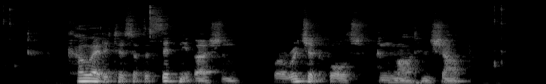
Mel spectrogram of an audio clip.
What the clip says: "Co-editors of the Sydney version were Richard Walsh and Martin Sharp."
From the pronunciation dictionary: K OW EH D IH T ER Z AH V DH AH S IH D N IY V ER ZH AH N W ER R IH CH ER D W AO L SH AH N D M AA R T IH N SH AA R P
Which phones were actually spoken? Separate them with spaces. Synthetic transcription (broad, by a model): K OW EH D IH T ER Z AH V DH AH S IH D N IY V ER SH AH N W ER R IH CH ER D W AO L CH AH N M AA T IH N SH AA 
